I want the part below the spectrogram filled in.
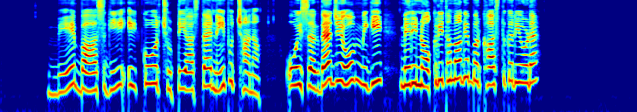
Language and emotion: Dogri, fearful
